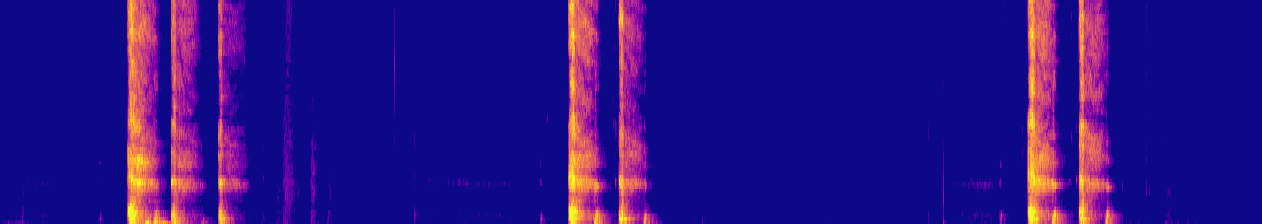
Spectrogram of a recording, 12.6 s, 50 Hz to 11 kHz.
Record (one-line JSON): {"three_cough_length": "12.6 s", "three_cough_amplitude": 17245, "three_cough_signal_mean_std_ratio": 0.22, "survey_phase": "beta (2021-08-13 to 2022-03-07)", "age": "45-64", "gender": "Female", "wearing_mask": "No", "symptom_runny_or_blocked_nose": true, "symptom_shortness_of_breath": true, "symptom_fatigue": true, "symptom_headache": true, "symptom_change_to_sense_of_smell_or_taste": true, "symptom_loss_of_taste": true, "symptom_onset": "3 days", "smoker_status": "Never smoked", "respiratory_condition_asthma": false, "respiratory_condition_other": false, "recruitment_source": "Test and Trace", "submission_delay": "2 days", "covid_test_result": "Positive", "covid_test_method": "RT-qPCR"}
